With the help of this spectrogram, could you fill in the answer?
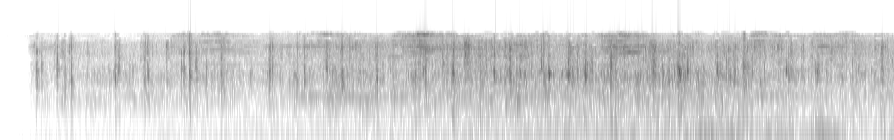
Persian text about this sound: صدای زنگ و قدم های کاروان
